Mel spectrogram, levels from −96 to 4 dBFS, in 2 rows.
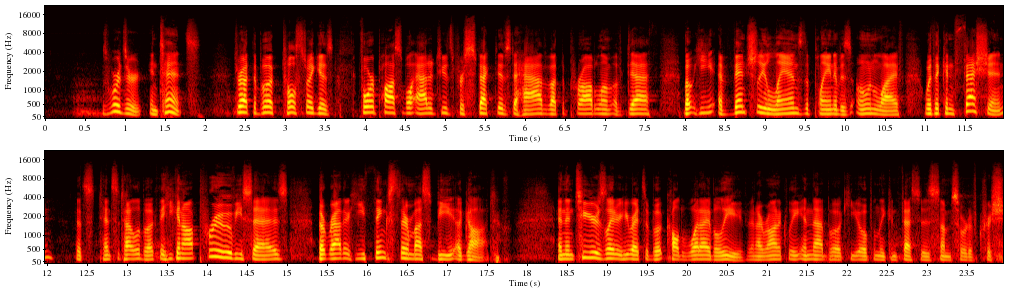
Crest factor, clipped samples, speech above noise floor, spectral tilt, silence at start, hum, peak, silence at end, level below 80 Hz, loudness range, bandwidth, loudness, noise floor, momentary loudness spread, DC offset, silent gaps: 22 dB; under 0.1%; 34 dB; -6.5 dB/octave; 0.75 s; none; -6 dBFS; 0 s; -68 dBFS; 3 LU; 12.5 kHz; -28 LUFS; -61 dBFS; 10 LU; under 0.1%; none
